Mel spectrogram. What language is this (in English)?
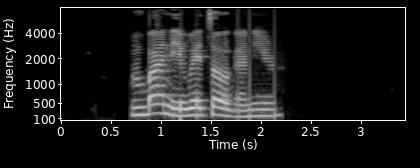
Igbo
